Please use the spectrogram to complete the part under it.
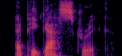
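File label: "epigastric", British English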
